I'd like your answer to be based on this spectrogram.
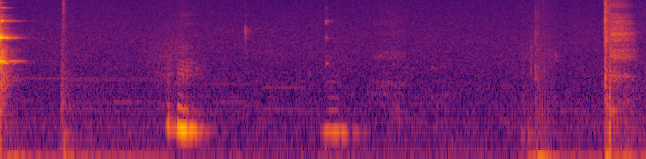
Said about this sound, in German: Man hört die Wassergläser heute raus.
